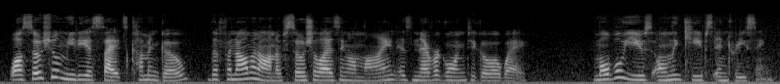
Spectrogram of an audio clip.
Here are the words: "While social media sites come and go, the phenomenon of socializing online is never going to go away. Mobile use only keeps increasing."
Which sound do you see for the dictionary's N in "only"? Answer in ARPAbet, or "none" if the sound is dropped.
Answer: N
